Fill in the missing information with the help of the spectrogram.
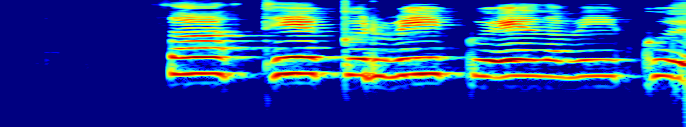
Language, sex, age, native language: Icelandic, female, 10, Icelandic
